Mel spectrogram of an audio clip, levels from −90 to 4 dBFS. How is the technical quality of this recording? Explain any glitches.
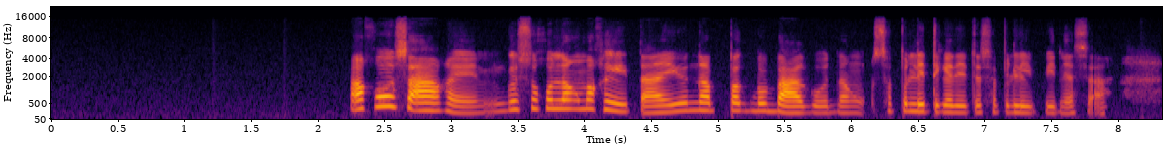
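No glitches or faults heard.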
